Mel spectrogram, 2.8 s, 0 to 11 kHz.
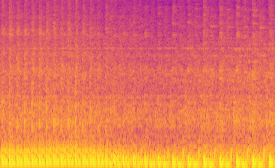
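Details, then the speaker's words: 2000 Suzuki Intruder 1400 V-twin, earlier shop claimed low compression, fuel turned on, cold on choke; deep lumpy steady beat firing on both cylinders, carbs possibly unsynced, likely needs plugs. "It's running on its own right now."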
